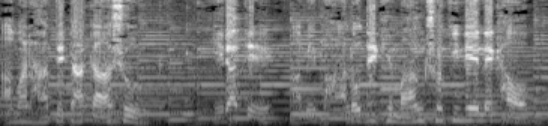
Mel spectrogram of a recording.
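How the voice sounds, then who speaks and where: A man voicing a gentle, doting village father in a cartoon, soothing and affectionate in manner. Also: medium pitch, brisk, natural voice. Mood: reassuring. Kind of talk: cartoon voice acting. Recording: music under the voice.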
